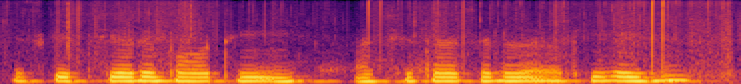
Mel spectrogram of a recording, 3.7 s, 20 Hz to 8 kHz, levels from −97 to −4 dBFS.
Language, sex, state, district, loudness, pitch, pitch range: Hindi, male, Bihar, Patna, -17 LUFS, 140 Hz, 140-145 Hz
